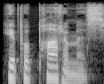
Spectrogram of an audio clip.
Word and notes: hippopotamus: American English

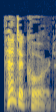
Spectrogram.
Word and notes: pentachord: British English

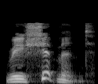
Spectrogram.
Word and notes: reshipment: British English

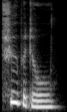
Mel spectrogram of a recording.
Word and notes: troubadour: British English

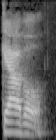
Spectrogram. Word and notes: gabble: American English

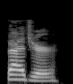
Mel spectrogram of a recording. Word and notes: badger(s): British English

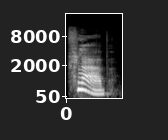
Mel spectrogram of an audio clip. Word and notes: flab: British English

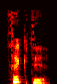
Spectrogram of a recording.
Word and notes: fictive: British English

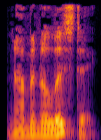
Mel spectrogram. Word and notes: nominalistic: British English

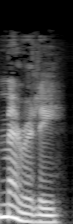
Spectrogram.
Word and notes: merrily: British English

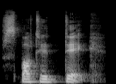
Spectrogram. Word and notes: spotted dick: British English

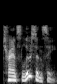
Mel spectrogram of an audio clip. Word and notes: translucency: British English

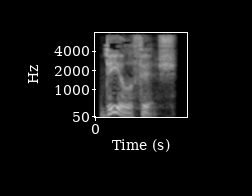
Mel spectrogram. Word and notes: dealfish: British English

